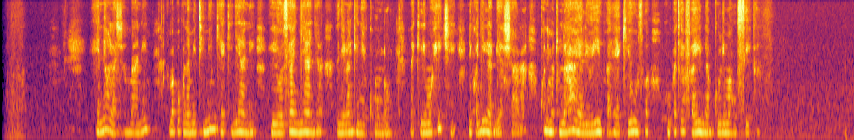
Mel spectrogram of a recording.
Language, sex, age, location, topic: Swahili, female, 25-35, Dar es Salaam, agriculture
